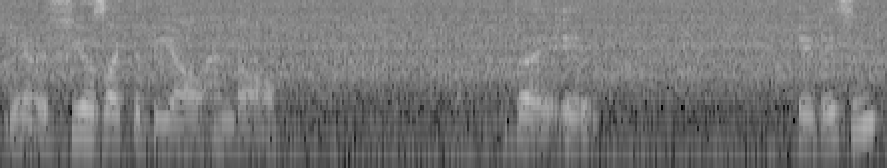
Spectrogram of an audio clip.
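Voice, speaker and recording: Young adult, unhurried and halting, candid, casual confessional vlog, laptop mic, whirring fan noise. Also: medium pitch, creaky. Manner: halting, candid, self-deprecating. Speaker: vlogger. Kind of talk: casual unscripted confessional vlog, one take. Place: small warm bedroom at night. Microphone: laptop built-in mic.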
